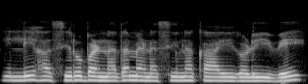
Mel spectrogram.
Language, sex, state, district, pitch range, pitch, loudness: Kannada, female, Karnataka, Bidar, 170-195 Hz, 180 Hz, -16 LUFS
